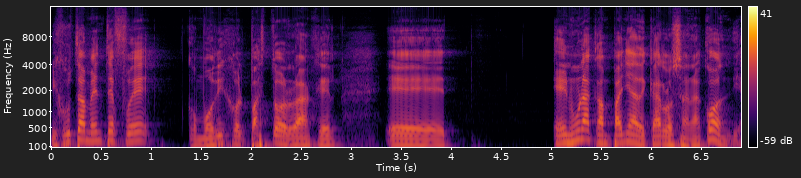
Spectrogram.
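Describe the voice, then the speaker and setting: A man at a fairly slow pace with very wide pitch swings, on a very clean recording with a silent background. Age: 70s. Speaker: pastor. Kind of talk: sermon.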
